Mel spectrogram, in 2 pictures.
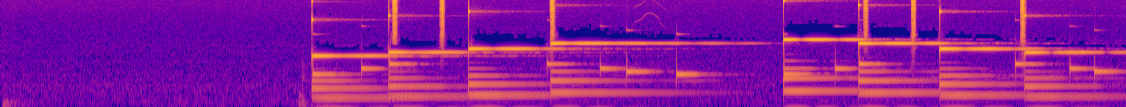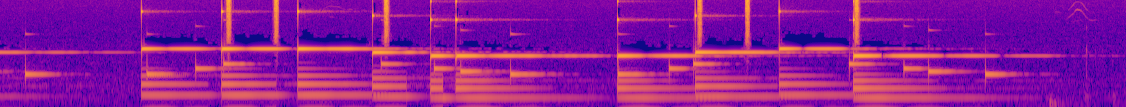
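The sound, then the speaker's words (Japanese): A short self-composed keyboard melody phrase with bright, bell-like tones layered from about three sounds, played in repeating phrases of clear, evenly spaced notes that ring and decay, alone without any talking. “ちょっとフレーズをね、まあ練習してたんですけど、ちょっと作ったフレーズがあって、ちょっと聞いてもらっていいですか”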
